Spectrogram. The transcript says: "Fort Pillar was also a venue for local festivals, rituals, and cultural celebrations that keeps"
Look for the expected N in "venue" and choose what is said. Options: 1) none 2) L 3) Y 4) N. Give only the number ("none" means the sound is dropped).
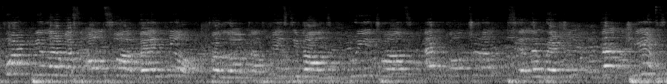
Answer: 2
